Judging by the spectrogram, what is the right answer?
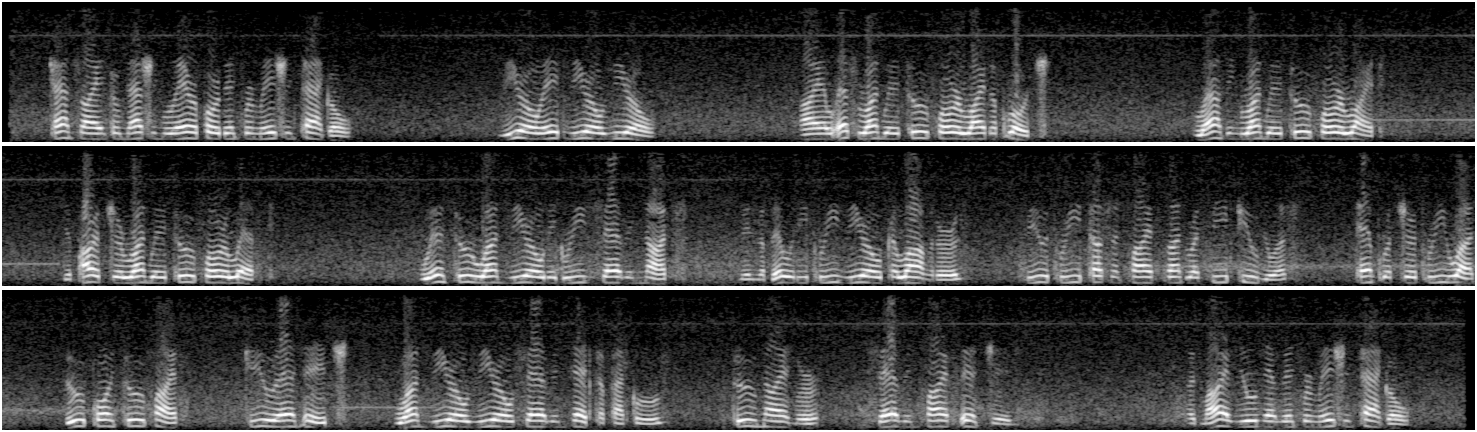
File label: ATIS, Japan; kix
